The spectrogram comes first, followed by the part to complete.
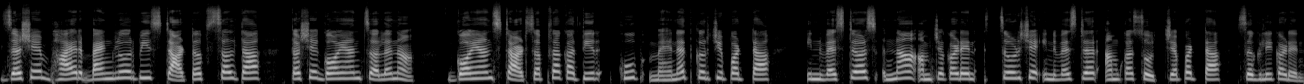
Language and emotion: Goan Konkani, neutral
